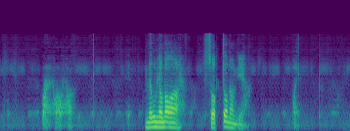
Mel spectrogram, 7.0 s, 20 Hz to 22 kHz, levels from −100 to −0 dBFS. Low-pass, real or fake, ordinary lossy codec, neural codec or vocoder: none; fake; none; codec, 16 kHz, 0.5 kbps, FreqCodec, larger model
